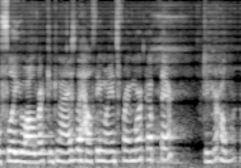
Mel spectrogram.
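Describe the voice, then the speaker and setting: A woman talks while noticeable background noise carries on in the clip. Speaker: research scientist. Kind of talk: presentation talk. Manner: fast.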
